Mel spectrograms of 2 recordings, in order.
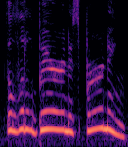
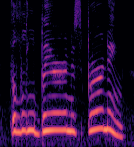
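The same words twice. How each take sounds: First: High loud cry; panicked cry. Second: High loud cry, rushed faster; faster panicked cry. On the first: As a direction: shout the alarm. Repeated cry. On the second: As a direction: hurry the alarm out. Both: Acted.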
